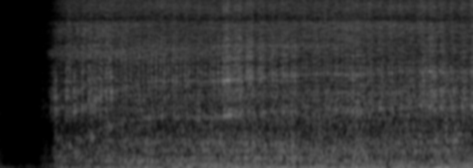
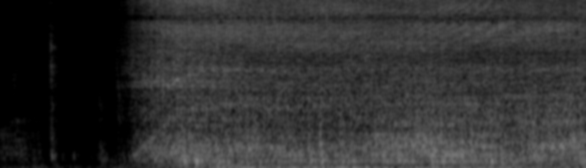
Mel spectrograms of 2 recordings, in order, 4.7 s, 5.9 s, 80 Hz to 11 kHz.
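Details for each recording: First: Dual-motor Tyco HO-scale C630 Alco locomotive: faint motor whir under a dry scraping rasp while running; a repair screw in the truck pivot rubs the locomotive frame as the truck moves. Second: Tyco GP20 HO scale locomotive after truck cleaning, running under power: steady even motor buzz with no catches or stalls, good in reverse and even stronger forward; normal running.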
